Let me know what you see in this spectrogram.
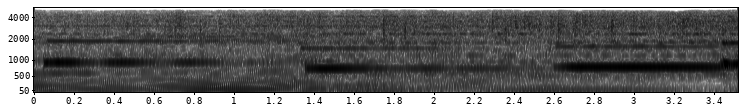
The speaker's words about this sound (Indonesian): hujan besar mengguyur kota Bandung malam itu. Mau tak mau, kami semua menunggu hingga hujan reda.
